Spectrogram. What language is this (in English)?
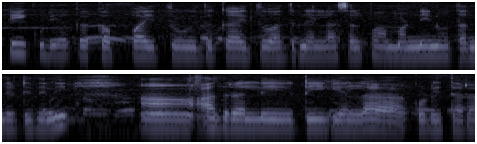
Kannada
